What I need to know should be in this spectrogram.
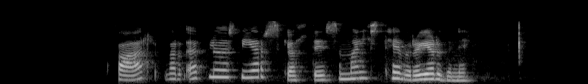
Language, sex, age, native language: Icelandic, female, 30-39, Icelandic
